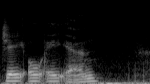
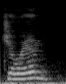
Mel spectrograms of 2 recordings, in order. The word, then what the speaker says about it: Joan: My first name is pronounced Joanne, but it's spelled Joan, Joan.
